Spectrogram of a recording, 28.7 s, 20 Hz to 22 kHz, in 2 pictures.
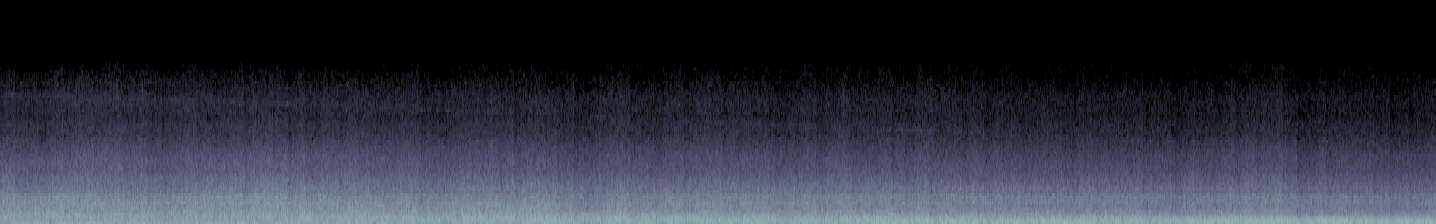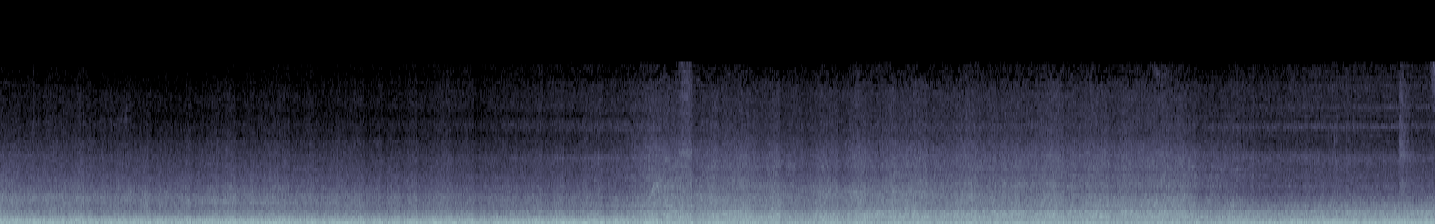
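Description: Stockholm commuter rail class X10 electric multiple unit running along the line, heard from on board: a steady rumble of wheels and running gear with faint, steady motor hum.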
